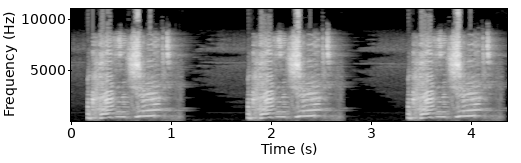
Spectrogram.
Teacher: I'm hearing presents yet, linking with a little bit of an SH or maybe even a CH sound, which is written with the T and then the SH sound, which makes sense because we got a T here. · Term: sound change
